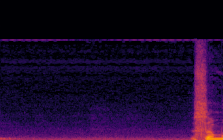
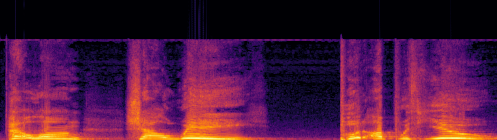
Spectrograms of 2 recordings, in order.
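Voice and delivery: furious drawn-out yell, much higher and louder; angry shout; 14 semitones higher, 14 dB louder, much slower than usual. Retold or imitated. Moses shouting angrily at the complaining Israelites, slow furious yell. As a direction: bellow it slowly in rage. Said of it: "And in his anger".

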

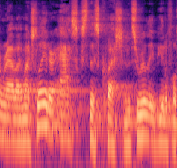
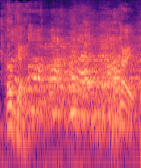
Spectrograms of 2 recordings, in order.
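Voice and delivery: high laugh before an amused all right; 11 semitones higher, much slower than usual. Real, not acted. Laughs at daughter's cute answer.

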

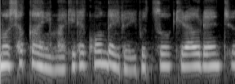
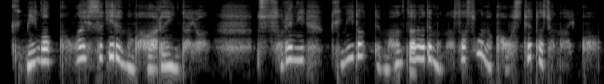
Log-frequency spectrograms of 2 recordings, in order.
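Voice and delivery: teasing whisper; 4 semitones higher than usual. Acted. Older sister teasing the boy in his ear, whisper.

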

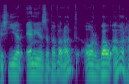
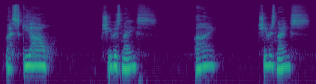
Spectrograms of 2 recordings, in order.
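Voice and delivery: soft and fond; 7 semitones higher, 4 dB quieter, much slower than usual. Acted. Fond memory of teacher.

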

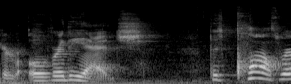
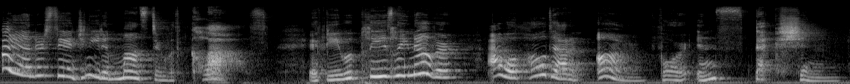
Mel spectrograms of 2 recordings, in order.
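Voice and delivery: a prim monster introducing himself, high and unhurried; high, silky voice; 8 semitones higher than usual. Acted. Groomed monster Ralph offers his claws, high and silky. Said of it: "he said in a high, silky voice".

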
